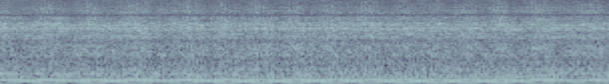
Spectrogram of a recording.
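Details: Farmall Super A tractor, newly running after ground and wire repairs restored spark, warming up: steady, even low idle with smooth unbroken beat, no knocks or misses; healthy normal idle.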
